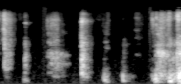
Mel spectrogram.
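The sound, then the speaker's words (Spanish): A voice imitates a dog barking: a series of short, breathy yaps at an uneven pace, ending in a louder, longer burst of rough barking. “Sigue ladrando, perro.”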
